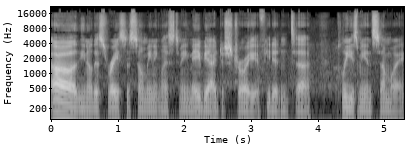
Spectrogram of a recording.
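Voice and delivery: ordinary talk, nothing marked

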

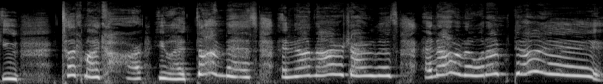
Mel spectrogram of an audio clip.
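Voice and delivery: put-on grating, annoying, very high valley girl voice. Speaker mocks a movie character recapping a scene, in a most annoying voice. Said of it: "she does it in this most annoying voice".

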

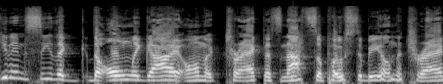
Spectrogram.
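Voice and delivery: incredulous, mocking tone.

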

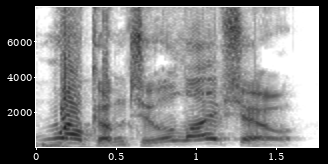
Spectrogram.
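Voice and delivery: booming, very loud, drawn-out announcer voice. Opening a live show as its host: put-on recording voice. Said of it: "I've put on a recording voice so that you know that it's a show".

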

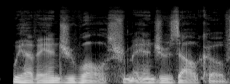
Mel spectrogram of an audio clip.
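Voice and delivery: mock, playfully seductive, sultry, sensual voice. Introducing a guest, in a mock sensual voice. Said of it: "Should I talk in my sensual voice".

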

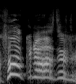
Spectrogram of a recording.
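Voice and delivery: very high, hushed, forced through clenched teeth. Retelling his outburst in that moment, the speaker reenacts it: said through teeth. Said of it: "it was said through my teeth".

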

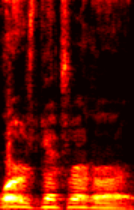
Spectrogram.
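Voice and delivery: very high scream at full volume.

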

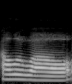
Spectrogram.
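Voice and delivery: ordinary talk, nothing marked

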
